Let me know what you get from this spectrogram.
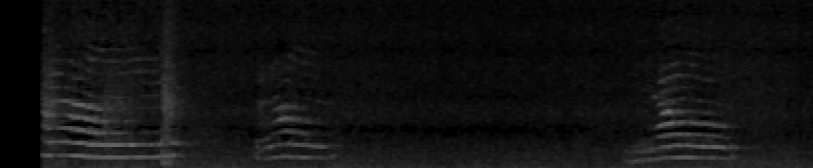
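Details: Ginger, a pet cat that drinks only from one particular faucet and loves a good conversation, meows three times indoors at the sink: clear, tonal, slightly falling cries, the last drawn out, with a faint knock between the first two.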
